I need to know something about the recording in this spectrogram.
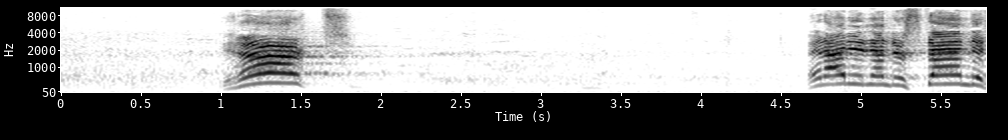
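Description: A man shouts loudly into a microphone in a large hall.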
